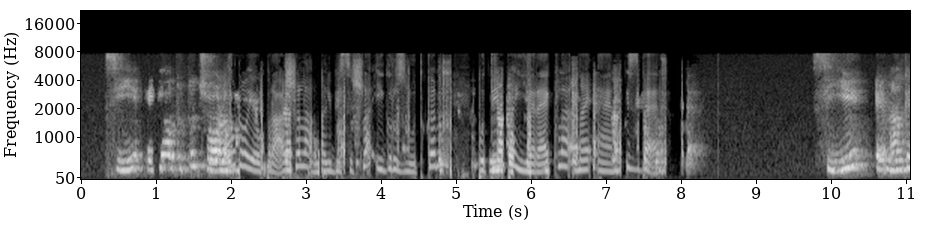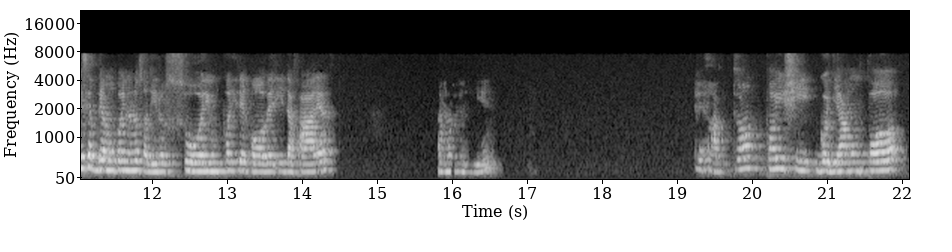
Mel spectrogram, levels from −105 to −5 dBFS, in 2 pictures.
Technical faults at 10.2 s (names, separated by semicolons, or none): none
